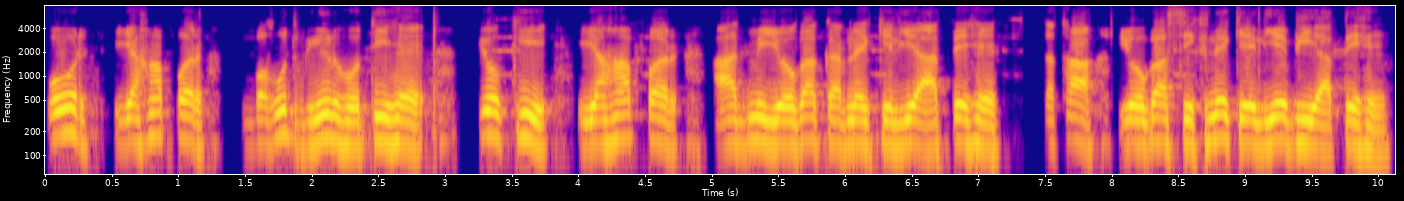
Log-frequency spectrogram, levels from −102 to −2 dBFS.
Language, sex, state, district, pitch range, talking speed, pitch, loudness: Hindi, male, Bihar, Jamui, 135-155 Hz, 150 wpm, 145 Hz, -13 LUFS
